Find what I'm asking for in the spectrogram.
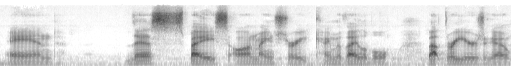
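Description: Very slow, fairly even speech from a man with a fairly low pitch and an American accent, in audible room echo. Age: 40s. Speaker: shop owner. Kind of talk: business interview. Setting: in his store. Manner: hesitant, many fillers.

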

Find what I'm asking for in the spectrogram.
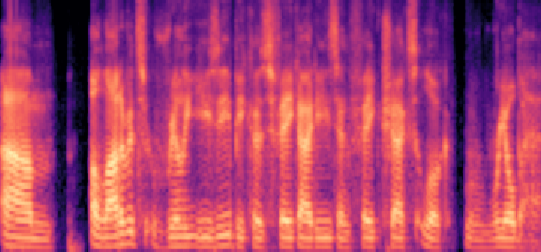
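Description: In a very clean recording with a silent background, a man with an American accent speaks fairly slowly in a fairly low, monotone, flat voice with a bright, sharp tone. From eastern Pennsylvania, Lehigh Valley. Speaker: credit card underwriter, darts league player. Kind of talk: casual chat.

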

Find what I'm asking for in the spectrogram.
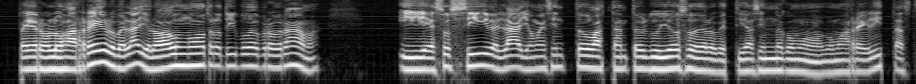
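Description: Fairly high in pitch, a man uses a normal speaking voice with ordinary pitch variation. He moves at a fairly quick pace in a dry, close sound with no echo. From Puerto Rico, Juana Díaz. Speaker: musician and music teacher. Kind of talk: interview. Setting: studio.

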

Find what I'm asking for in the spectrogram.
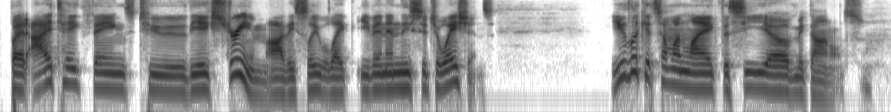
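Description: A man with a medium-pitched voice talks at a moderate pace with lively intonation. The sound is dry and close with no echo, and the recording is very clean over a silent background. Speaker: fitness podcast host. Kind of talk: solo podcast monologue. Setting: studio. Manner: casual, rambling.

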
